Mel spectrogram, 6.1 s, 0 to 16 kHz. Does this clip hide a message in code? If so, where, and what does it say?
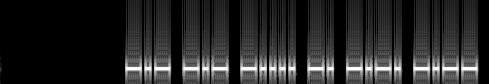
Yes: Morse code from 1.6 to 6.0 s, heard as a keyed tone, about 20 wpm, 700 Hz. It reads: KK6NCY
